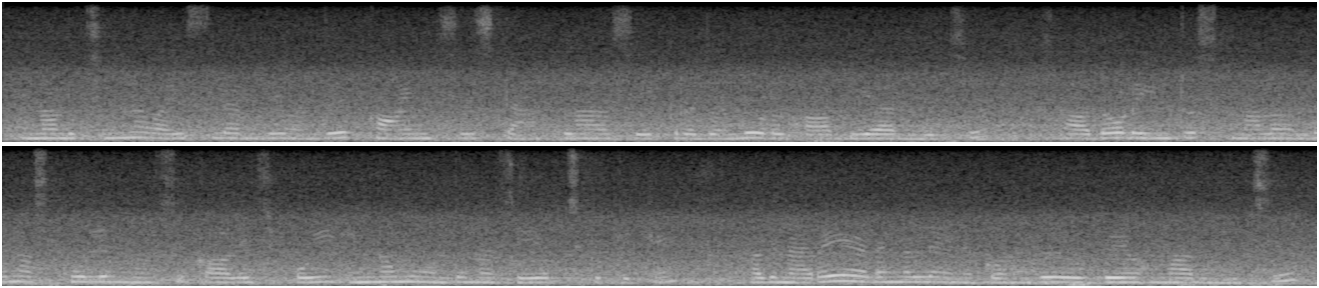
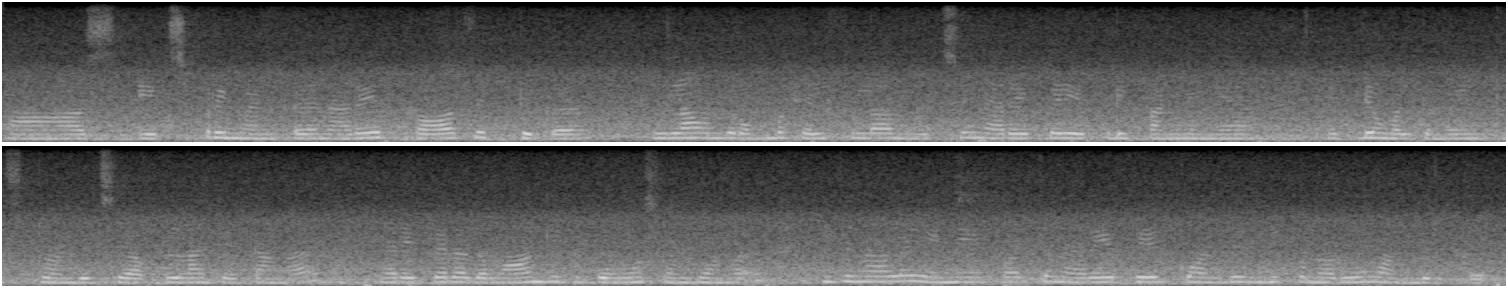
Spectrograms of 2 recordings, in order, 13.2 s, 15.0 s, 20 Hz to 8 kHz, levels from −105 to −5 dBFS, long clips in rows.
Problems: constant background noise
